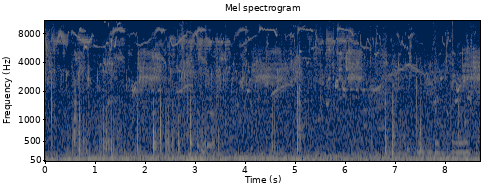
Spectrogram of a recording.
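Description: Small birds chirping and twittering over and over above a low rumble of wind on the microphone, with a few sharp clacks, the strongest about two and five seconds in.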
